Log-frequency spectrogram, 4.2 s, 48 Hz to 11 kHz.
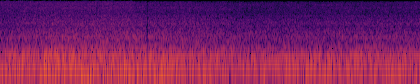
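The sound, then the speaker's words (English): A car drives into a canyon in the high desert of northeastern Utah, a steady low engine rumble with road noise holding an even level throughout, no voices. “Driving into the area's famous prehistoric rock art gallery, 9 Mile Canyon,”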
